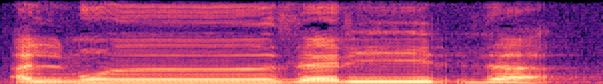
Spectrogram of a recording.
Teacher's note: Za dengan za benar makhrajnya sama daripada makhraj yang satu, iaitu hujung lidah di bawah gigi atas kita. Gigi atas ni letak di atas hujung lidah.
